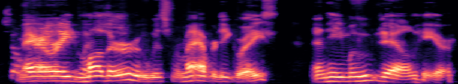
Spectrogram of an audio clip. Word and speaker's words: Havre de Grace: Havre de Grace. Havre de Grace. If you're an old native, you say Havre de Grace. Yeah. Even Webster's Unabridged Dictionary said that the pronunciation was Havre de Grace.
